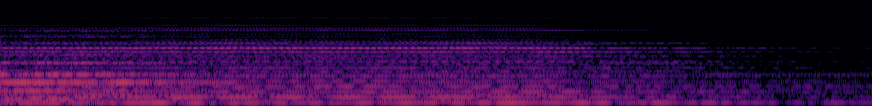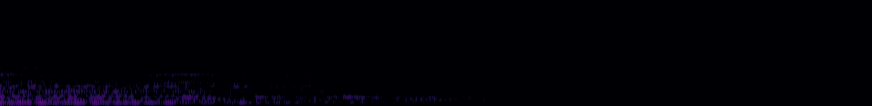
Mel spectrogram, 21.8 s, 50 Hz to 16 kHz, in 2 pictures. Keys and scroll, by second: 16.7 Delete, 19.7 ctrl+c, 19.8 ctrl+v, 21.5-21.8 typing.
